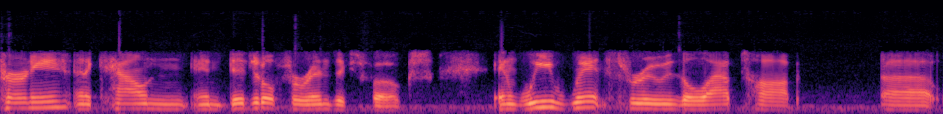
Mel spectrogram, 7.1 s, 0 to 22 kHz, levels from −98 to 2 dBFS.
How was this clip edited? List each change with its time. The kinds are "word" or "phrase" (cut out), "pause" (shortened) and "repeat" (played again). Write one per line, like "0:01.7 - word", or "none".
none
